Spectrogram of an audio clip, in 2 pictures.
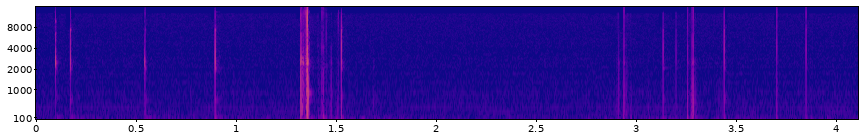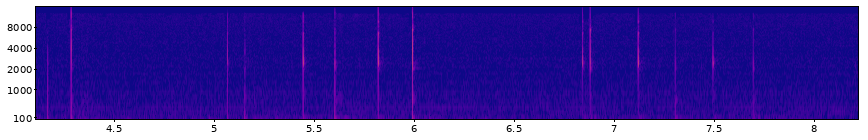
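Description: Long acrylic nails tap the small, hollow metal microphone capsules and their metal guard wings on a Tascam DR-40 recorder. The result is an irregular series of quiet, sharp, dry clicks with almost no ring, over a faint low steady hum. One tap early on stands out louder than the rest.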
